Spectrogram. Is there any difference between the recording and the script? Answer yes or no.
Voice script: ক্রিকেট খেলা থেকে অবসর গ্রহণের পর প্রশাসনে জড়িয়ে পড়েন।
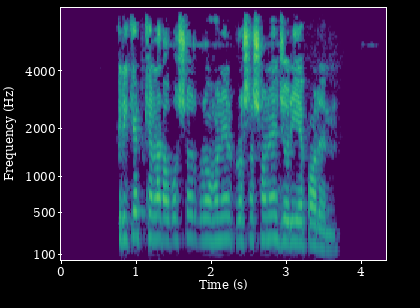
yes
